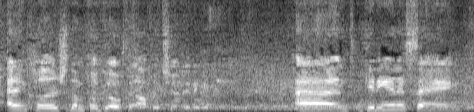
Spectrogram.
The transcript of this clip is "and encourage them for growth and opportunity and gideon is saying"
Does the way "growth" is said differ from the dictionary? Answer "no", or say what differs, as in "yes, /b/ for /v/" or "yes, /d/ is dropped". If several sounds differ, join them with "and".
no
